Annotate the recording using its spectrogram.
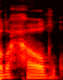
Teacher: واو نون زبر ون، حا را زبر حر، حا کو گہرائی سے ادا کریں گے، را کو موٹا کریں گے۔ حا را زبر حر، ون حر، حمزہ خا زبر اخ، موٹا کریں گے خا کو۔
